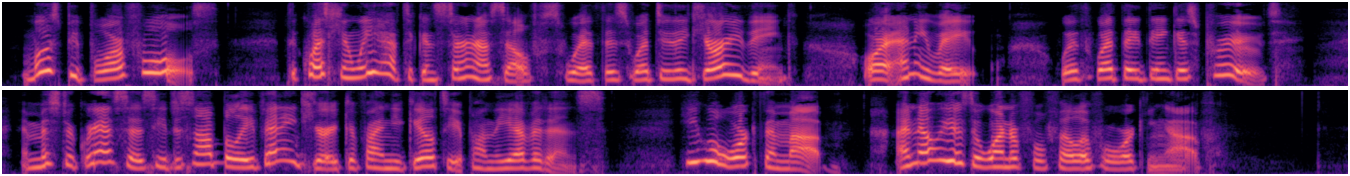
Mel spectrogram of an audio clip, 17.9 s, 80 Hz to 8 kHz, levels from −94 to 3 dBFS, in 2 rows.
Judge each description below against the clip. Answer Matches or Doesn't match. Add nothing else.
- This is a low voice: Doesn't match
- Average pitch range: Doesn't match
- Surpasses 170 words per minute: Matches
